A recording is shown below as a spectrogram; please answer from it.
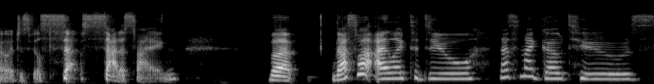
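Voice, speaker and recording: A young webcomic artist livestreams while she draws, chatting casually in a bubbly, giddy way. Her voice is mid-range with a fairly bright tone.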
